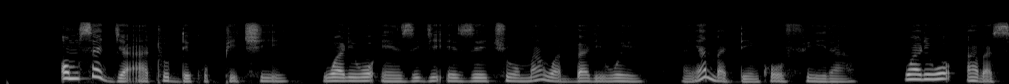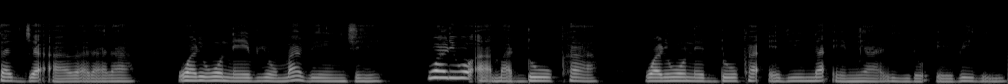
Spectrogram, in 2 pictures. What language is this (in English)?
Ganda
